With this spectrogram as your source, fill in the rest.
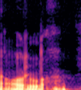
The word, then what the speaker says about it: oorlog: Oorlog itu tulisannya Oorlog. Oorlog, dibacanya Oorlog.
